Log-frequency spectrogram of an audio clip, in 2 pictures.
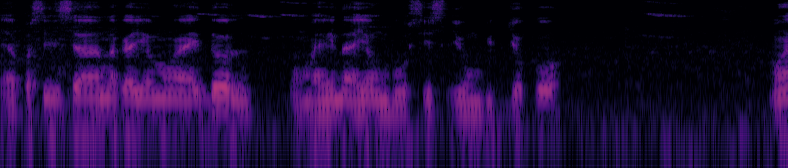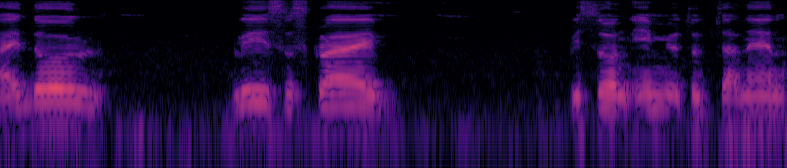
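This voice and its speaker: Very slow, fairly even speech from a man at medium pitch, with big swings in loudness and long, frequent pauses. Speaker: vlogger. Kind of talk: casual vlog talk. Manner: soft-spoken.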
